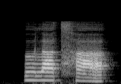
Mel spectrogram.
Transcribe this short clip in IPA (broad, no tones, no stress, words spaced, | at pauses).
ɵlat͡sʰa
